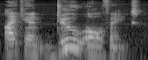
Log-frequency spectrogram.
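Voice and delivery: "do" pushed forward, slow delivery; stress on DO. Shown as a demonstration. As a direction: weigh down on "do". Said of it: "each time placing a different emphasis".

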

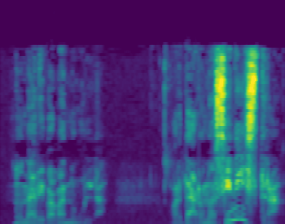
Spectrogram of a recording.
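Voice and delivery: usual speaking voice

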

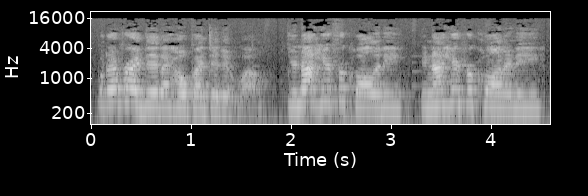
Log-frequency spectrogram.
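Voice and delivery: normal talking voice

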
